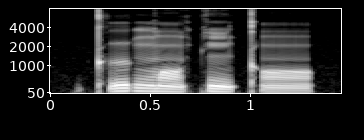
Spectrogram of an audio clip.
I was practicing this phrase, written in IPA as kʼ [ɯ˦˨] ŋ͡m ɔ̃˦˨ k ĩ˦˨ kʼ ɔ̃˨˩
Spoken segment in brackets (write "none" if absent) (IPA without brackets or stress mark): ɯ˦˥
